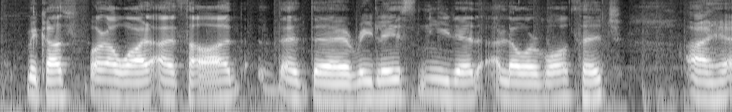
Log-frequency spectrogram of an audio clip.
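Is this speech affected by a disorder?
Yes: cerebral palsy.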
